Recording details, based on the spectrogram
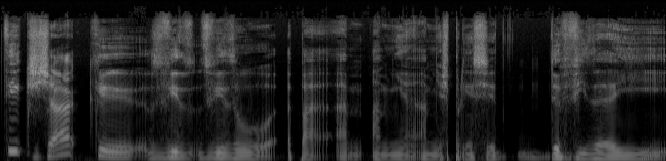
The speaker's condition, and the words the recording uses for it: Stuttering. Não num ambiente igual a este, que isto não é a minha maneira normal de estar a falar.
